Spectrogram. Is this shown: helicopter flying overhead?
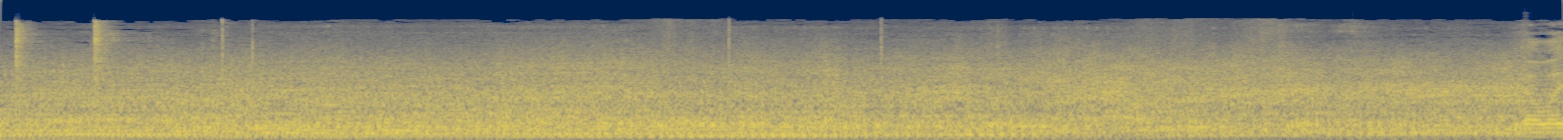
yes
